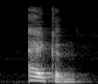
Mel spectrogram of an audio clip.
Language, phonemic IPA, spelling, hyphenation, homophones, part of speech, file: Dutch, /ˈɛi̯.kə(n)/, eiken, ei‧ken, ijken, adjective / noun, Nl-eiken.ogg
- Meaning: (adjective) oaken; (noun) plural of eik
